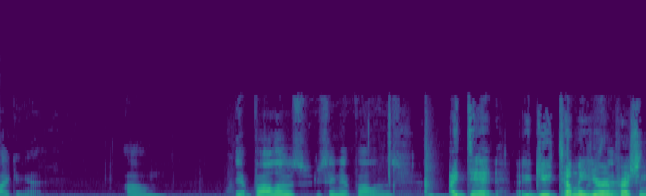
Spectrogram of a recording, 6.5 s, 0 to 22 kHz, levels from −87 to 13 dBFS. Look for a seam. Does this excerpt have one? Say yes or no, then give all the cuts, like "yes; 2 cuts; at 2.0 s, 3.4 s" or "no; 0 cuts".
yes; 1 cut; at 5.1 s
